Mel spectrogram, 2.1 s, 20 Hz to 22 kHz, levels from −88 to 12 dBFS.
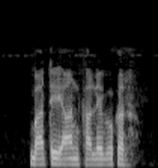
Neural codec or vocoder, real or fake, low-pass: codec, 16 kHz, 8 kbps, FreqCodec, larger model; fake; 7.2 kHz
